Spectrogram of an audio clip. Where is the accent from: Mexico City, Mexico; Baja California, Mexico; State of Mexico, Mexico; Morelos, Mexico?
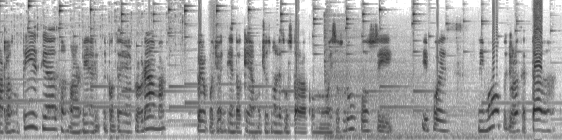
Baja California, Mexico; Tijuana; soy originaria de Tijuana.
